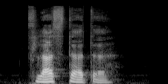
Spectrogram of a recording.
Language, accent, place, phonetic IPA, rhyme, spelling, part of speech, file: German, Germany, Berlin, [ˈp͡flastɐtə], -astɐtə, pflasterte, verb, De-pflasterte.ogg
- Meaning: inflection of pflastern: 1. first/third-person singular preterite 2. first/third-person singular subjunctive II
